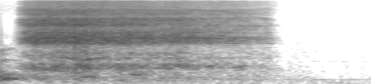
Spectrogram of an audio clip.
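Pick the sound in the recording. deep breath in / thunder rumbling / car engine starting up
deep breath in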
